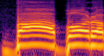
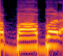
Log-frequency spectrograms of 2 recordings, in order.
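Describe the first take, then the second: First: बाबर sounded out with a rising end; syllable by syllable. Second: Said in the usual way. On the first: Shown as a demonstration. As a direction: spell out बाबर slowly, ending up. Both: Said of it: "ऐसे करके पढ़ना है".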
